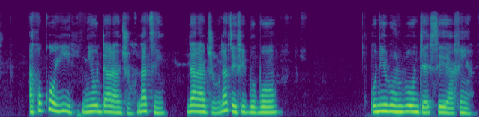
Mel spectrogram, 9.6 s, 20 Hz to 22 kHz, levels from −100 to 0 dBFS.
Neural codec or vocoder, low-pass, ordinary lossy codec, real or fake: codec, 44.1 kHz, 7.8 kbps, Pupu-Codec; 14.4 kHz; none; fake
